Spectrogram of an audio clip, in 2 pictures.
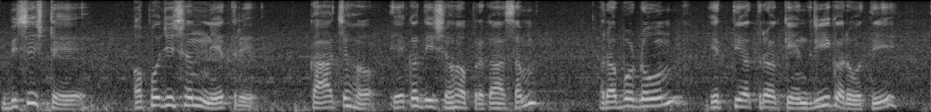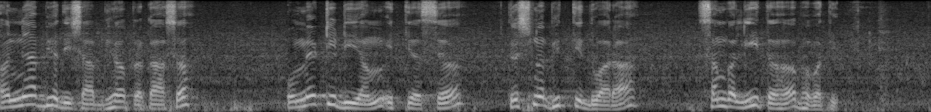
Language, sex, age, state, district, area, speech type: Sanskrit, male, 60+, Odisha, Balasore, urban, read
